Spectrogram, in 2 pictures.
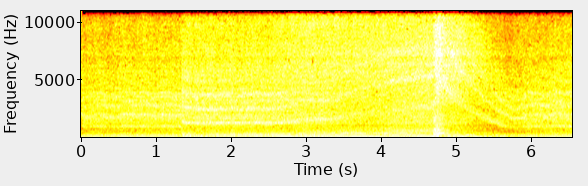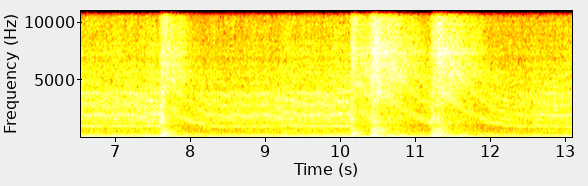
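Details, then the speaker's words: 2009 Honda CBR1000RR Fireblade, bought sight unseen, after long storage outside in an auction lot, battery not fully charged: unsteady idle with several uneven throttle blips; rough running, cause unconfirmed. "I did turn it over last night briefly. Um, it didn't run very well, which is to expected seeing as it sat in an auction lot outside for quite some time."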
